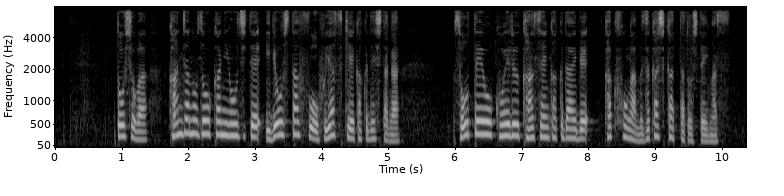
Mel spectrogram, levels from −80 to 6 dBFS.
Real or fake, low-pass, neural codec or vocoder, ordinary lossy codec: fake; 7.2 kHz; vocoder, 44.1 kHz, 128 mel bands, Pupu-Vocoder; none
